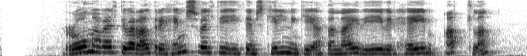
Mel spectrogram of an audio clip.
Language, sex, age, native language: Icelandic, female, 50-59, Icelandic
